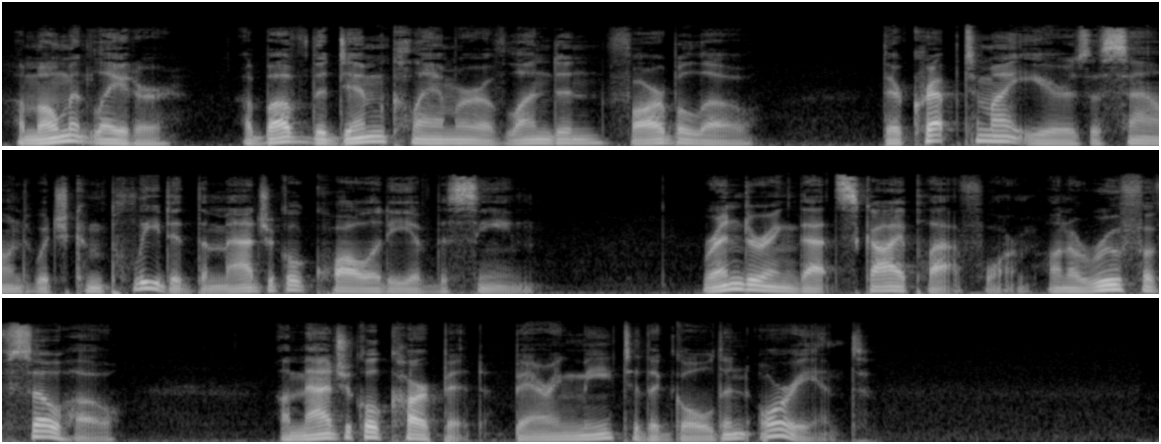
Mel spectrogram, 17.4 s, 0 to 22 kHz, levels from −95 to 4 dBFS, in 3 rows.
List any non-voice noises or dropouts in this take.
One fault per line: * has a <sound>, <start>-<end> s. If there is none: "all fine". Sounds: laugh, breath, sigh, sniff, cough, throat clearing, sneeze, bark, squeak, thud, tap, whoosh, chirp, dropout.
all fine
